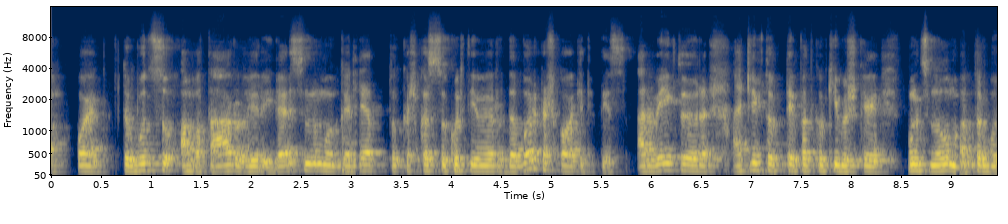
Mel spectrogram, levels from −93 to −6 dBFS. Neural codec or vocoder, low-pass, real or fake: codec, 44.1 kHz, 7.8 kbps, DAC; 14.4 kHz; fake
